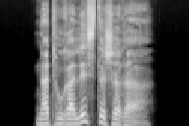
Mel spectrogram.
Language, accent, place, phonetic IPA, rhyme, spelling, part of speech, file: German, Germany, Berlin, [natuʁaˈlɪstɪʃəʁɐ], -ɪstɪʃəʁɐ, naturalistischerer, adjective, De-naturalistischerer.ogg
- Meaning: inflection of naturalistisch: 1. strong/mixed nominative masculine singular comparative degree 2. strong genitive/dative feminine singular comparative degree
